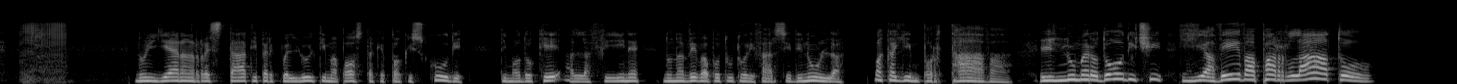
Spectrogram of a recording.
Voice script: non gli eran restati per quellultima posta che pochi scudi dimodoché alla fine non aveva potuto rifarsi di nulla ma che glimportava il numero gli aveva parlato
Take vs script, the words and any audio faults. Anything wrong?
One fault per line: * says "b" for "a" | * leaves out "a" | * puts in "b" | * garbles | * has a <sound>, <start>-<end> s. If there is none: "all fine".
* has a squeak, 0.2-0.8 s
